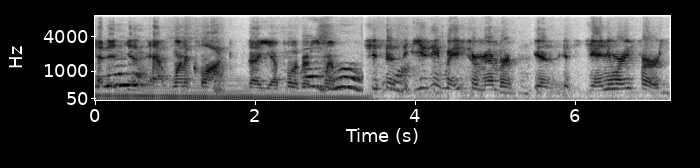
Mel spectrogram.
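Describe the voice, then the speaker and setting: A man's voice: medium pitch, big pitch swings, moderate pace, music in the background. Older man, roomy sound, casual call. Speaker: father of the host. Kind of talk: casual phone chat.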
